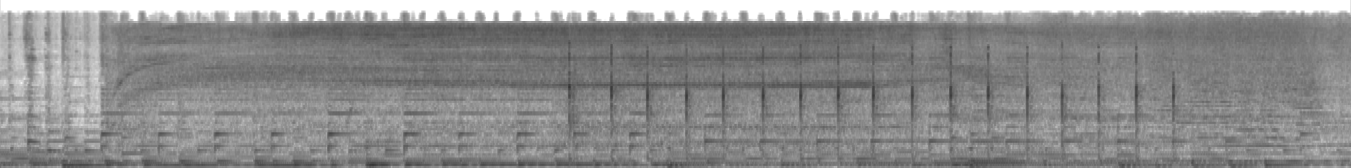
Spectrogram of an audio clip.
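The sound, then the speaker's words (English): A steady rasping wood sound runs throughout, like sawing, with a brisk run of evenly spaced scraping strokes in the middle. Fairly loud, with no voices. “then the administration started coming up because they're hearing a lot of sawing”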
